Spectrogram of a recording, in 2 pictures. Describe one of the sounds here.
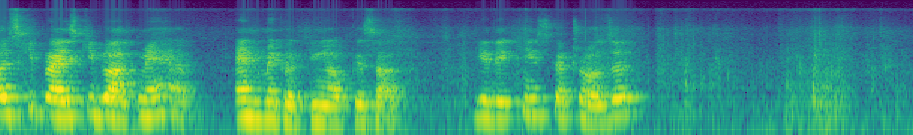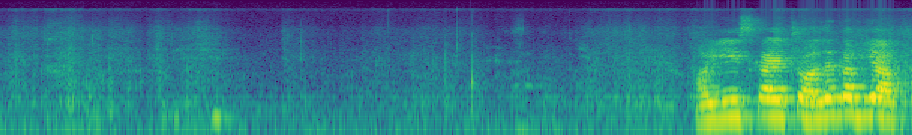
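Cloth rustles as it is unfolded and held up.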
